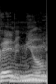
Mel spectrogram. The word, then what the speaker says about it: Mignon: Oder spricht man es französisch Mignon, aus? ich glaube, man sagt Mignon.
